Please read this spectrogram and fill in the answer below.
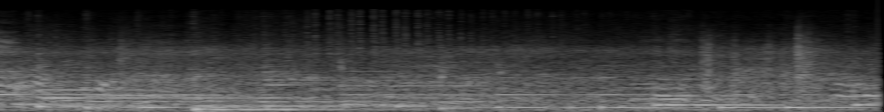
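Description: Music with long held notes, with a short laugh about a second in.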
